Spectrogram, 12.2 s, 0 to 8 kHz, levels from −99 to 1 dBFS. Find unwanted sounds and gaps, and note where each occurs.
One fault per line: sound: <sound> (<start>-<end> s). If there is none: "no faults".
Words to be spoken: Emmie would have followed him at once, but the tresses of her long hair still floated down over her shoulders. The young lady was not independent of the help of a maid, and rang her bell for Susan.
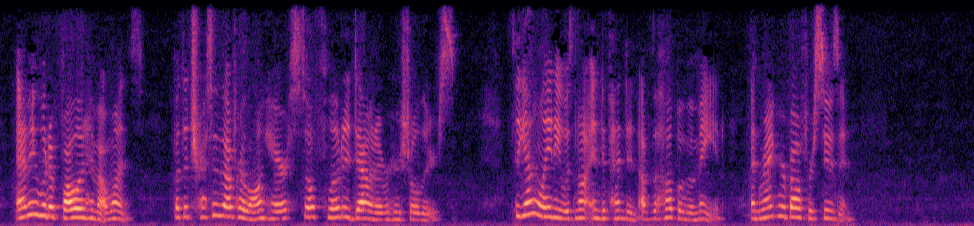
no faults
